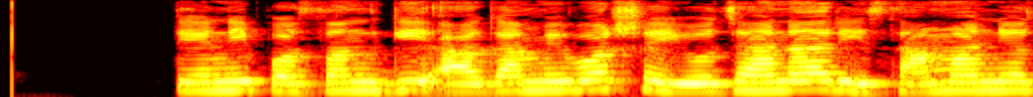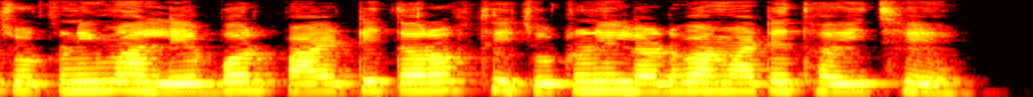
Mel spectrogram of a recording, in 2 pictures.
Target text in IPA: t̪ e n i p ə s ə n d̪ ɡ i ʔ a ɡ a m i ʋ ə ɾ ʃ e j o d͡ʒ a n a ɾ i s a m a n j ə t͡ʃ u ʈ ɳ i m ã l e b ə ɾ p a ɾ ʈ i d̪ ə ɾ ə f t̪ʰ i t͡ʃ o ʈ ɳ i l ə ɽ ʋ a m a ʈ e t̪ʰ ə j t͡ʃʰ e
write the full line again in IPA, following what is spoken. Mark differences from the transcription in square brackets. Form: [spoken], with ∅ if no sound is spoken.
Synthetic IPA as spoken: t̪ e n i p ə s ə n d̪ ɡ i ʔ a ɡ a m i ʋ ə ɾ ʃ e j o d͡ʒ a n a ɾ i s a m a n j ə t͡ʃ u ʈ ɳ i m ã l e b ə ɾ p a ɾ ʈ i [t̪] ə ɾ ə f t̪ʰ i t͡ʃ [u] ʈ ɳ i l ə ɽ ʋ a m a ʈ e t̪ʰ ə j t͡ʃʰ e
